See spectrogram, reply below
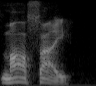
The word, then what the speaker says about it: Marseille: Don't say it like that. It's Marseille. It's Marseille, and it's the white one with the three Adidas large logos on the, coming over the shoulder.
